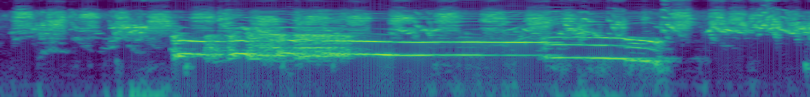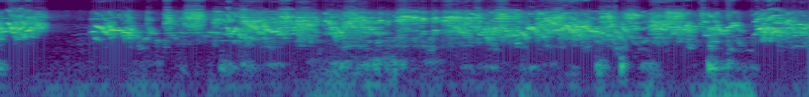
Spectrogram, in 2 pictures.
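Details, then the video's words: Breeding pair of budgerigars chirping: dense, high, scratchy chatter runs almost without pause, with a few longer, tonal, slightly falling calls early on. There is a brief silence near the middle. "Cute Budgies Chirping Sounds"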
